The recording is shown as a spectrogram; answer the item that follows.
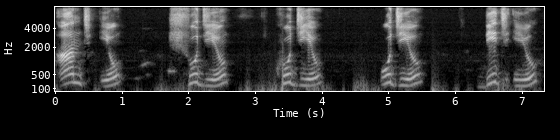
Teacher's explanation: ওয়ার্ডের শেষ letter ডি হয় এবং তার পরবর্তী যে ওয়ার্ড তার প্রথম অক্ষর ওয়াই অথবা ইউ হয় তাহলে ডি এর উচ্চারণ বর্গীয় জর মতো হবে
